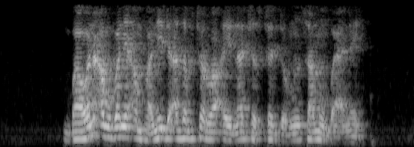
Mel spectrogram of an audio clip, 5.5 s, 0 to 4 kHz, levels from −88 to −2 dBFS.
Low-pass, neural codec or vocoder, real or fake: 3.6 kHz; none; real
